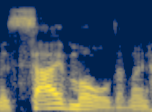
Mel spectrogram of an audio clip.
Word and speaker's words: Sadhbh Mowlds: now I want to welcome her name is Scythe molds I've learned how to pronounce it thank the Lord and I'm great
